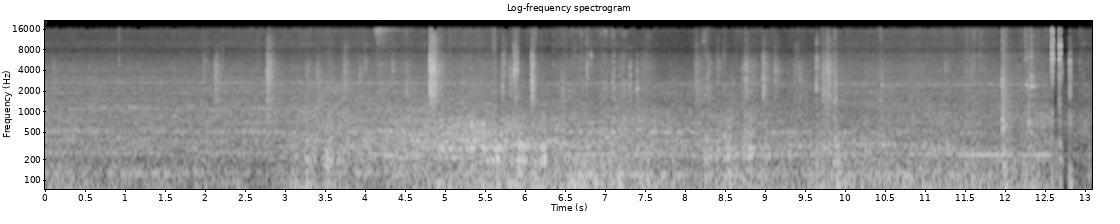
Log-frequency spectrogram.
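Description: Running noise heard inside a Seibu 2000 series commuter train: a steady rumble of wheels on rail with sharp clicks now and then, swelling a few seconds in. A steady low hum comes in near the end.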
